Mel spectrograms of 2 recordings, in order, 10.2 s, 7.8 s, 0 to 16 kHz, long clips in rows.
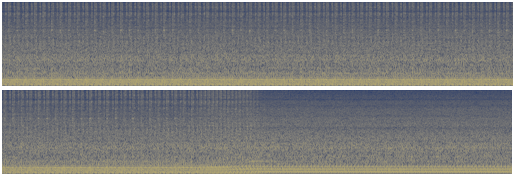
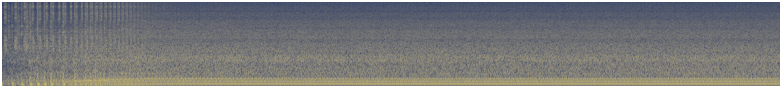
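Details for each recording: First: Honda lawn mower with auto choke, just started: runs low and chugging for about seven seconds, not reaching full rpm, then smooths out and comes up to speed; surging after cold start, addressed by Honda's governor spring service bulletin. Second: Honda-powered auto-choke lawnmower after the Honda service-bulletin fix for chugging and stalling after startup, new governor spring fitted and rpm set near 3000: catches after a second, rises, then settles into a steady drone with no hunting; running properly.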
